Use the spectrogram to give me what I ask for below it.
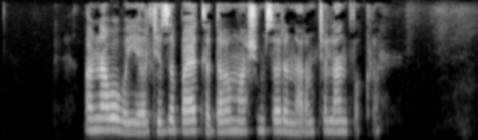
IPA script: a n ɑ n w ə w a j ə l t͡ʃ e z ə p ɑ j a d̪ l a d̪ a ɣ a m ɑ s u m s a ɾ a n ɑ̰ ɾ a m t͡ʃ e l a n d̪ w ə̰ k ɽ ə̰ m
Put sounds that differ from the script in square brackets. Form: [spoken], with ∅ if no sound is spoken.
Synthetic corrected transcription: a n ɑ [∅] w ə w a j ə l t͡ʃ e z ə [b] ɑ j a d̪ l a d̪ a ɣ a m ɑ [ʃ] u m s a ɾ a n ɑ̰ ɾ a m t͡ʃ [a] l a n d̪ w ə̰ k ɽ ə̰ m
